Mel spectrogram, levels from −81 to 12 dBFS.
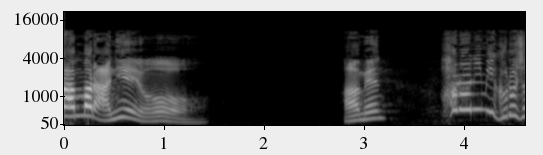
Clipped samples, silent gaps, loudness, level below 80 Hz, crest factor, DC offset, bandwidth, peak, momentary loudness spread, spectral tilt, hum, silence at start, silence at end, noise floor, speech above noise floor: under 0.1%; none; -22 LUFS; -74 dBFS; 22 dB; under 0.1%; 11.5 kHz; -2 dBFS; 16 LU; -2.5 dB/octave; none; 0 s; 0 s; -75 dBFS; 52 dB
